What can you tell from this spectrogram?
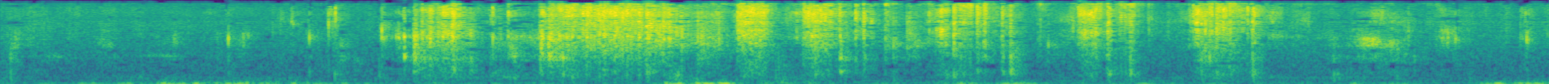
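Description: A cat crunching a hard treat held in its paws: loud, close, irregular crunching bites, about two a second, most dense around three seconds in.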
